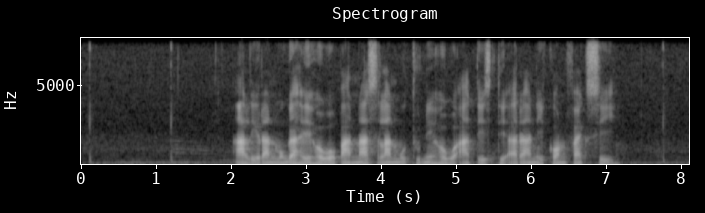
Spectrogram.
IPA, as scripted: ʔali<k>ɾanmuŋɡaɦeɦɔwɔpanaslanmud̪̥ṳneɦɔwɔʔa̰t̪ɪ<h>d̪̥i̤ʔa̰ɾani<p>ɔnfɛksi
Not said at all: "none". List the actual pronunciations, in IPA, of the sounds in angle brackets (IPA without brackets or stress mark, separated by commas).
none, s, k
